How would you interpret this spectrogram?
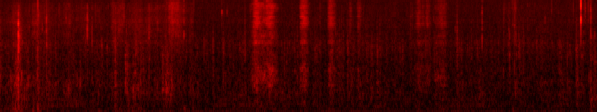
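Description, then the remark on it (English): A pencil scratches across paper in quick, irregular strokes, fairly quiet, with brief pauses between bursts of writing and no voices. “Now, what are we supposed to be writing down again?”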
